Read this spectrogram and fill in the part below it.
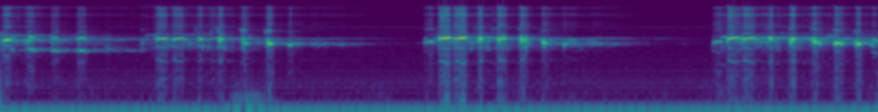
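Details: Eagle calling in three loud bursts of fast, squealing whistled notes, each burst about a second long, separated by short silences.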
